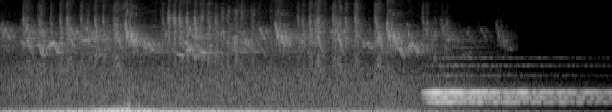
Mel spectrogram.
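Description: Birds chirping over a loud low rumble, both fading; about four seconds in, a steady held musical chord comes in, part of an animated intro's sound bed.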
